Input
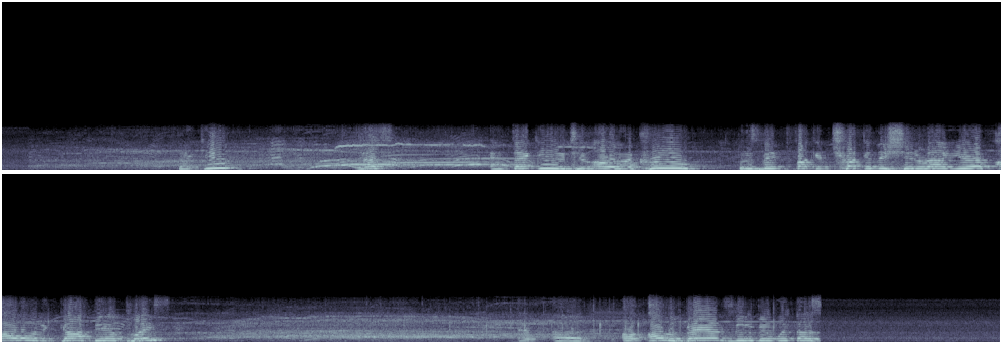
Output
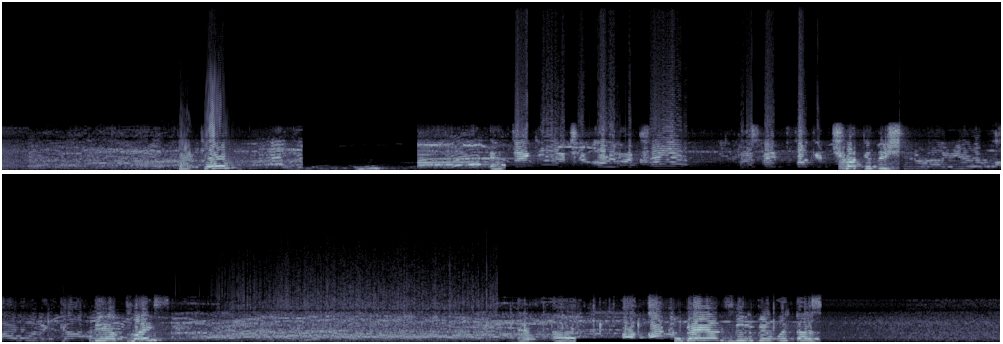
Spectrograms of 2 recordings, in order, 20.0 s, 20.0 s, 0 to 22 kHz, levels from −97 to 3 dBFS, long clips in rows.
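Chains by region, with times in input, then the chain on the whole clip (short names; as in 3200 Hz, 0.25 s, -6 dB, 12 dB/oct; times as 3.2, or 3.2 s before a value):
1.59–2.5 companded quantiser 8-bit + air absorption 100 m + Doppler distortion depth 1 ms
3–4.16 inverse Chebyshev low-pass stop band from 690 Hz, stop band 50 dB + comb 6.6 ms, depth 99%
5.03–8.37 hard clip -22 dBFS + HPF 1500 Hz 24 dB/oct
8.97–10.87 HPF 1200 Hz 6 dB/oct + compressor 16:1, threshold -39 dBFS
11.68–14.95 hard clip -34.5 dBFS + air absorption 59 m + fast leveller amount 70%
15.72–16.72 Chebyshev high-pass 660 Hz, order 8 + notch 980 Hz, Q 22 + comb 4.2 ms, depth 50%
whole clip: notch 4200 Hz, Q 9.1; reverb removal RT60 2 s; HPF 1000 Hz 6 dB/oct; gain +4 dB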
